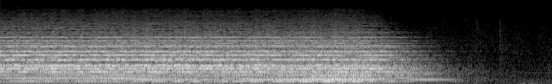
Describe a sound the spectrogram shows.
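A choir and organ hold a loud final chord in a large echoing hall, then fade out.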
